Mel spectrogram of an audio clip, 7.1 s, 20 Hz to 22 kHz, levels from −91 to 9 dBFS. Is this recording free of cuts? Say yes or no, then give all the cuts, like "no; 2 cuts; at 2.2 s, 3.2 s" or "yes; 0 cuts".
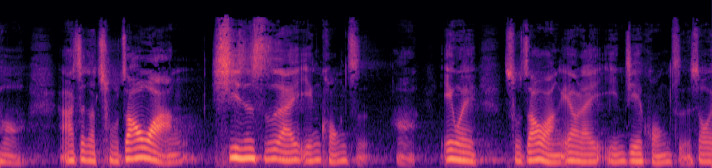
no; 1 cut; at 2.0 s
